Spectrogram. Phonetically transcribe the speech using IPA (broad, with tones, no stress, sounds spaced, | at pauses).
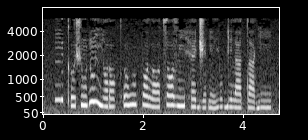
ŋ ɪ˦ kʼ ʊ˨ ʃ ũ˨ ɗ ũ˦ ɲ ɔ˨ ɾ ɔ˨ kʼ ʊ˦ w u˦ p ɔ˦ l ɔ˨ t͡s ɔ˦ z ĩ˦ h ɛ˦ d͡ʒ ɪ˨˦ ɗ ĩ˨ j u˦ ɡ i˦ l a˦ t a˦˨ ɡ ĩ˦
